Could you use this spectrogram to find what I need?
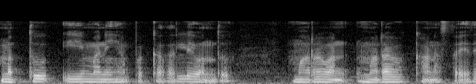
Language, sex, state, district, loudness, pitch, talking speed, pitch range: Kannada, male, Karnataka, Koppal, -17 LUFS, 120 Hz, 115 wpm, 115-130 Hz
